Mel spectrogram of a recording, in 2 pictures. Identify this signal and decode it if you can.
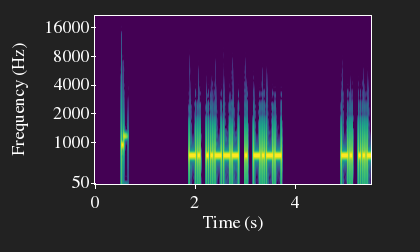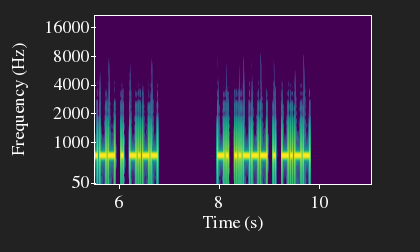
Morse code, heard as a keyed tone, about 28 wpm, 700 Hz. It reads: N2EY N2EY N2EY
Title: Easy Call Signs Repeated 3x - 28wpm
